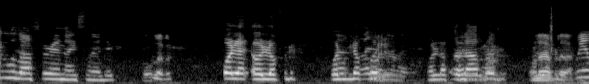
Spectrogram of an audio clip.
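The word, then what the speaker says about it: Ólafur: Olafur.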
